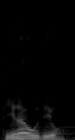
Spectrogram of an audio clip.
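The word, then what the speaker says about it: Dynaudio: 오디오라고 이름을 붙였다고 합니다이 덴마크 분들이 발음하는 거 보면 그냥 디오디오 혹은 쭉 a 아지 쭉 그냥 음으로 읽어서 디나 오디오 이렇게 발음을 하기도 하는이 다인오디오는 그렇게 해서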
